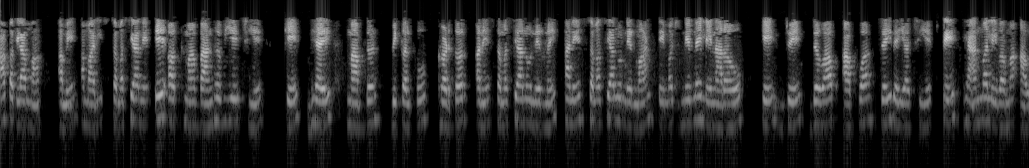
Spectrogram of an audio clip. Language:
Gujarati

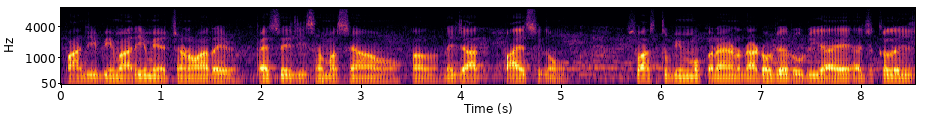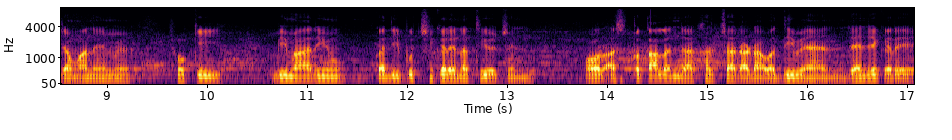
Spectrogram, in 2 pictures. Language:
Sindhi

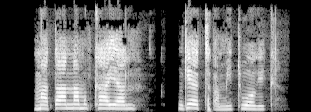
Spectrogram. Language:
Kalenjin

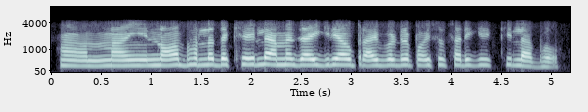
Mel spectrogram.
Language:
Odia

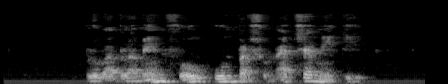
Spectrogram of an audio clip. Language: Catalan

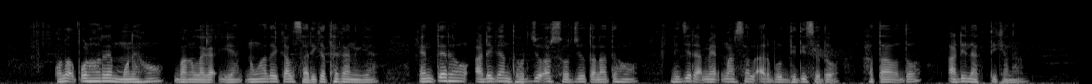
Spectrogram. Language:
Santali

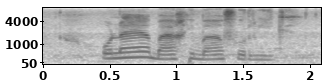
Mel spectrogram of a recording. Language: Tswana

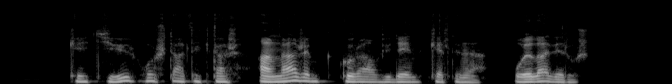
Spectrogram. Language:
Mari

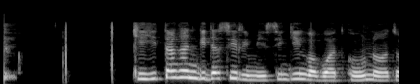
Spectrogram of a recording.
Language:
Kalenjin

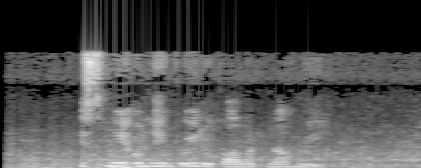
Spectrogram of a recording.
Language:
Urdu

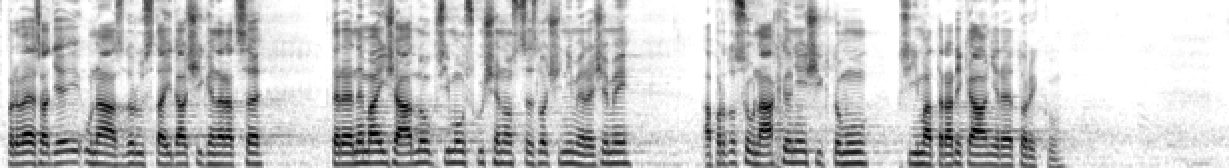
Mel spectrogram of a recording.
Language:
Czech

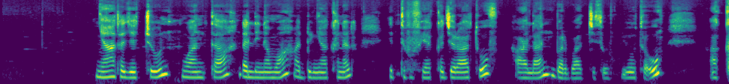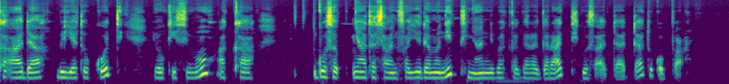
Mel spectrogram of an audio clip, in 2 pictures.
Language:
Oromo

